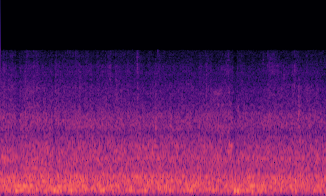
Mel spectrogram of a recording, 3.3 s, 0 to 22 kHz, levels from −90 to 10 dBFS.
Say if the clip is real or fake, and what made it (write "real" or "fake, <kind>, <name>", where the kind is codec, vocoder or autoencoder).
real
